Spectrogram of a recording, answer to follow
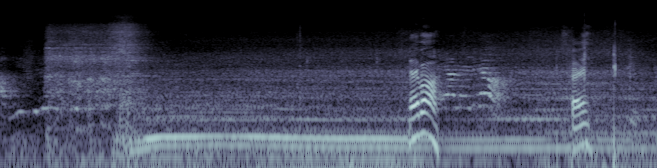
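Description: A motorcycle engine is started on its electric starter. About half a second in it cranks briefly, then it catches and settles into a steady idle. It starts normally without needing a jump start.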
